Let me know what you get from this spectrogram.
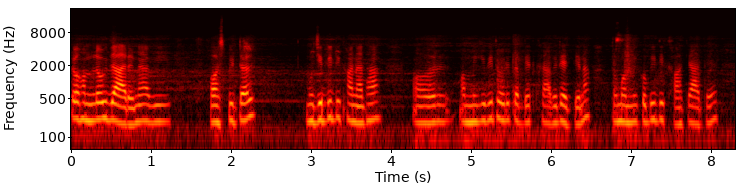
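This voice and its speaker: With long, frequent pauses, a woman speaks in a flat monotone, her sound dry and close with no echo. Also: medium pitch for a woman, moderate pace. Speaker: family vlogger. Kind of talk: casual vlog talk. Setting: outdoors roadside.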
